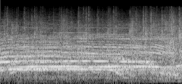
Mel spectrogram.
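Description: A crowd applauds loudly and steadily, with cheers and whoops mixed into the clapping, filling the whole short stretch without a break.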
